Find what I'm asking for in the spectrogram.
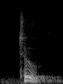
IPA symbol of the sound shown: t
